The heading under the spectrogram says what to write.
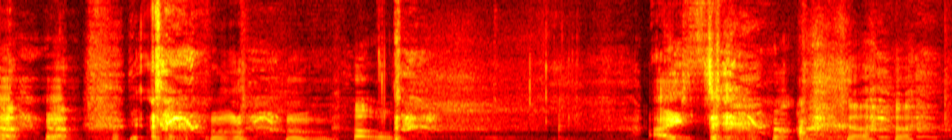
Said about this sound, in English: Why weren't you coughing like this during when we were arguing?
